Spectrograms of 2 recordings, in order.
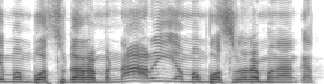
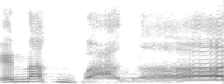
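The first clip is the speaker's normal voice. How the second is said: long, stretched, breathy "banget"; 20 dB quieter than usual. Example of praising a partner's food, with a drawn-out "banget". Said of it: "bangetnya itu ditarik".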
